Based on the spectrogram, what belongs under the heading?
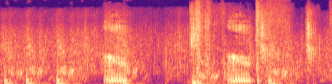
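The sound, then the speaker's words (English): Pigs grunt and oink in a rapid, overlapping jumble of short snorts and squeals, several animals sounding off at once with no talking. “He's getting lambasted. by these pigs.”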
